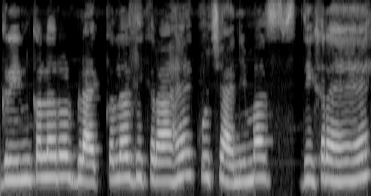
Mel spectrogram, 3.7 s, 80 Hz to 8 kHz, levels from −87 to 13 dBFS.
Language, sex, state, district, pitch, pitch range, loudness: Hindi, female, Uttar Pradesh, Varanasi, 270 Hz, 250-285 Hz, -17 LUFS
